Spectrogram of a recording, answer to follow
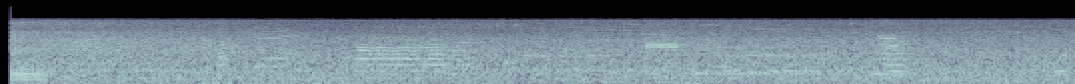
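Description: Road traffic noise from busy roads below, with a couple of brief car-horn toots.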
